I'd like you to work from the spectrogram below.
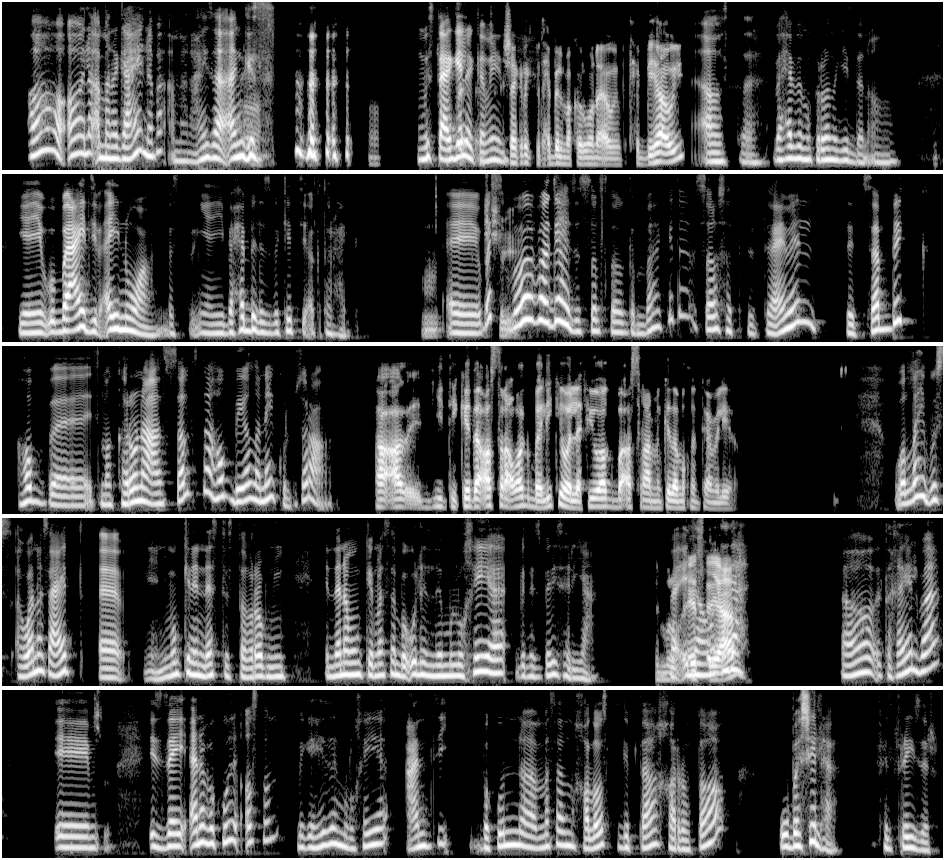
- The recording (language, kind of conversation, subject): Arabic, podcast, إزاي بتجهّز وجبة بسيطة بسرعة لما تكون مستعجل؟
- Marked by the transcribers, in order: laugh; tapping; other background noise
